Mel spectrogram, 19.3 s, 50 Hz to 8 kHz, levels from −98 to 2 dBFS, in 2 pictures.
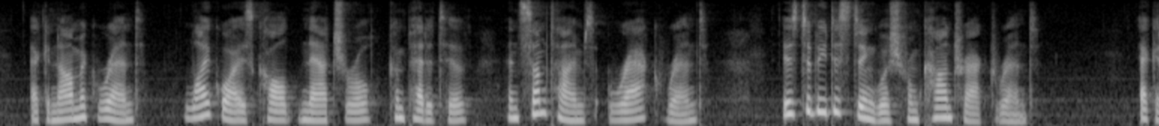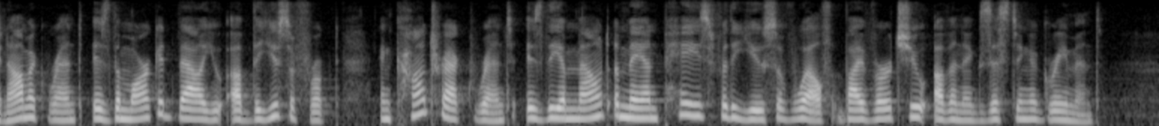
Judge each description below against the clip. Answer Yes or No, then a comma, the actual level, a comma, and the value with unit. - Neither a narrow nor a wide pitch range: Yes, average, 3.9 semitones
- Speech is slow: No, average, 145 wpm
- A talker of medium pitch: Yes, medium, 170 Hz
